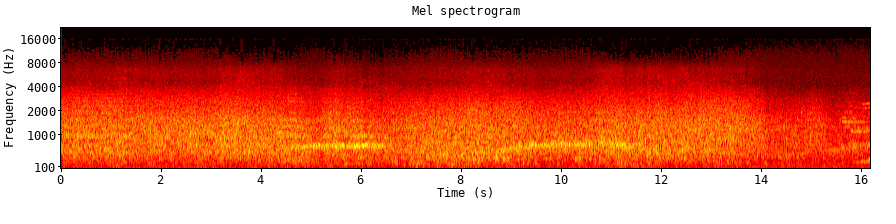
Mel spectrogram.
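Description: Wind blowing through a forest: a steady, loud rush with a faint howling whistle that swells and fades a few times, easing off near the end.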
